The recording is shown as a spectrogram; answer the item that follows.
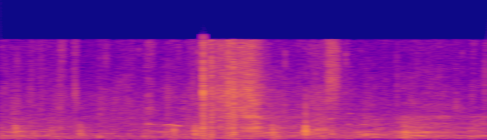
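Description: Two sharp slaps of boxing gloves landing, about a second in and again half a second later, amid shouted voices around the ring.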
